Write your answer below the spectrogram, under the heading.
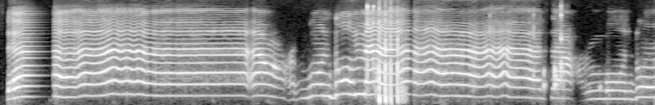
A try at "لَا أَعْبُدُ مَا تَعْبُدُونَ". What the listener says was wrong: ما پہ مد اصلی تھی. لا اعبد ما تعبدون.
